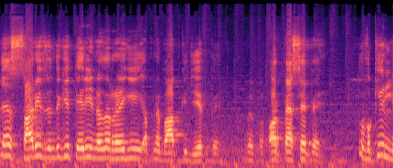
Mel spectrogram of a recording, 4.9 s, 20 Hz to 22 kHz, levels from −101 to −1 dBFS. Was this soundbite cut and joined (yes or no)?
no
